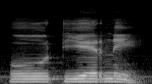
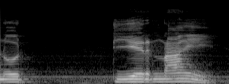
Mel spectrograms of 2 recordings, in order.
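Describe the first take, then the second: First: The word ends in a plain e vowel. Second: The word ends in an ai diphthong. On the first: The speaker calls it right. "kata A E yang kita baca E" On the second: The speaker calls it wrong. "bukan hodiernae"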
